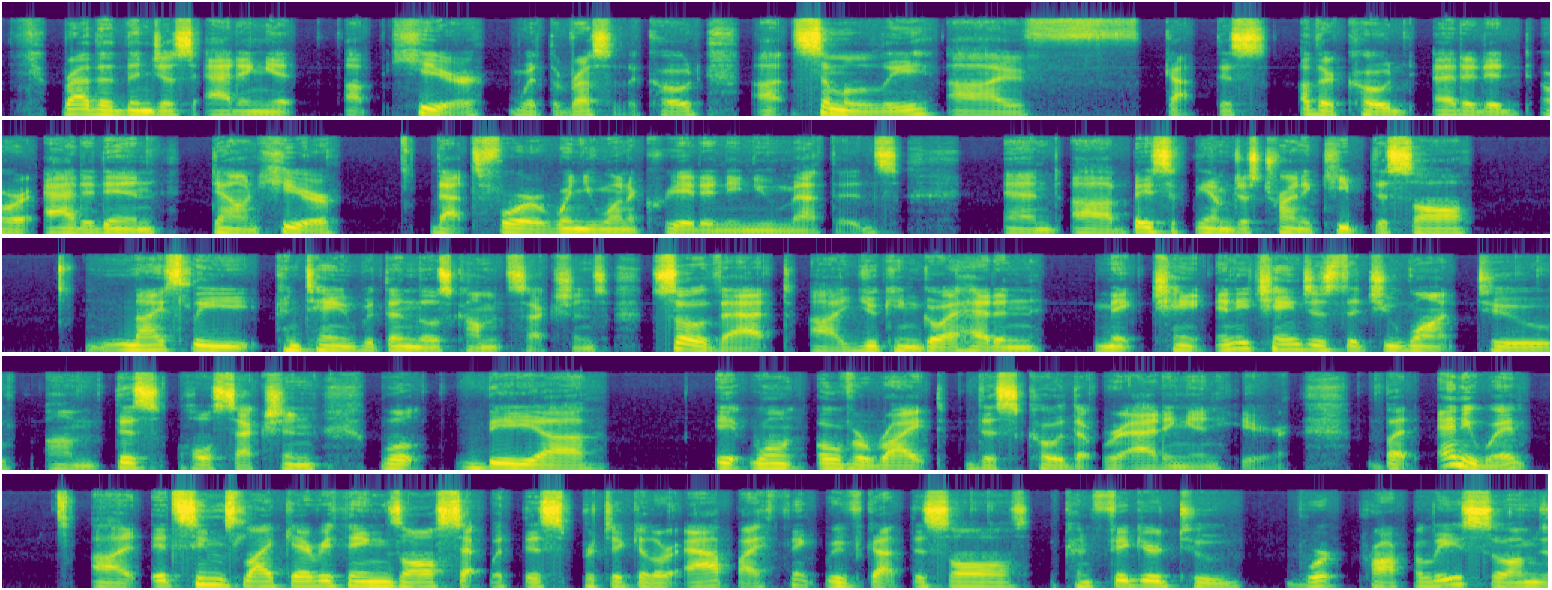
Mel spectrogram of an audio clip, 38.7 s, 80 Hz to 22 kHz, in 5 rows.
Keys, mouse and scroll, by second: 0.2 click, 0.7-1.4 scroll up 2, 1.8 click, 3.1-4.5 drag, 4.8-6.0 scroll down 2, 6.0 scroll up 1, 6.1 scroll down 1, 7.3-8.9 drag, 9.5 click, 11.0-18.9 drag, 19.5 click, 21.3 click, 21.7 click, 23.3 click, 23.9 click, 25.6 click, 28.3 click, 29.6 click, 30.3 click, 31.4-34.8 drag, 36.1 click.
